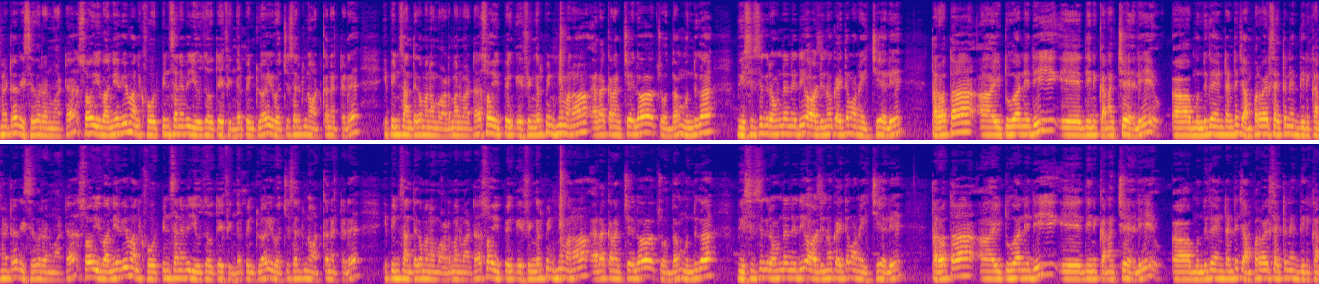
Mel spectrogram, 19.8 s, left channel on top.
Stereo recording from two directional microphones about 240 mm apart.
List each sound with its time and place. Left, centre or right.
0.0 s speech: left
